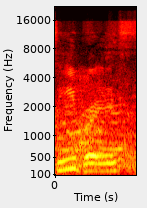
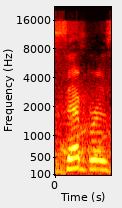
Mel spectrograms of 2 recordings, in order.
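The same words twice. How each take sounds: First: It is said in the speaker's usual pronunciation. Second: It is said with an Australian pronunciation.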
